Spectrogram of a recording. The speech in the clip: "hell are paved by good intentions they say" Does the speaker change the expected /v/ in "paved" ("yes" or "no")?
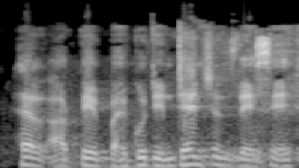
yes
